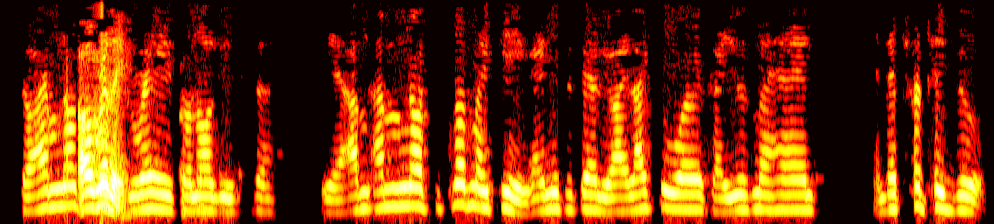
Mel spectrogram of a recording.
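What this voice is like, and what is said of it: Israeli accent. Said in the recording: “I'm not American. You can hear my accent. I'm actually Israeli.”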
